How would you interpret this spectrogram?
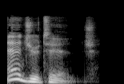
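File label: "ajutage", British English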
